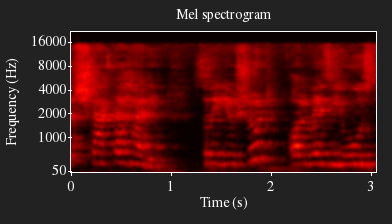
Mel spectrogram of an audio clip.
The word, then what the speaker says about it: शाकाहारी: Here I have seen many students, they used to write it sakahari, and they while pronouncing they just say ki sakahari, but they used to write it sakahari, but it's a wrong. The correct one is a shakahari.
